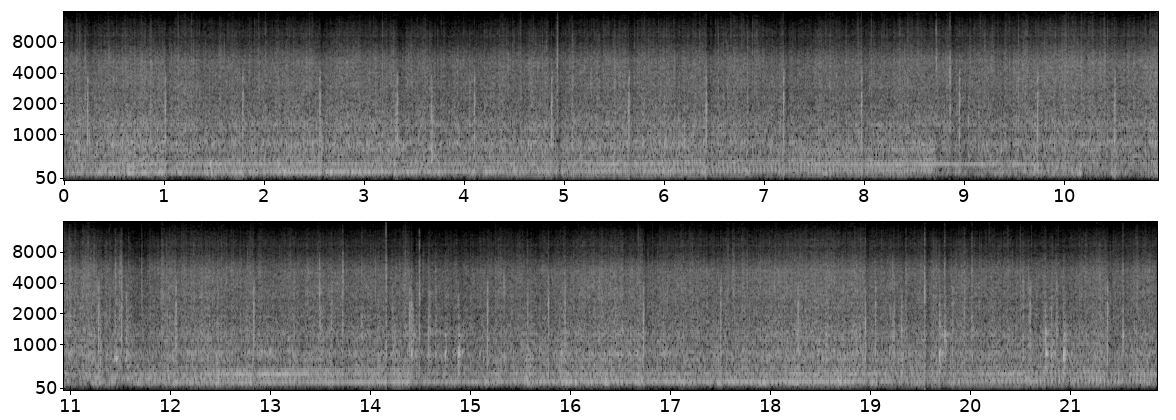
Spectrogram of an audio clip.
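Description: Heavy rain pelting a car's windshield and roof, heard from inside the moving vehicle: a dense patter of drop hits over a steady low hum of the engine and tyres.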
